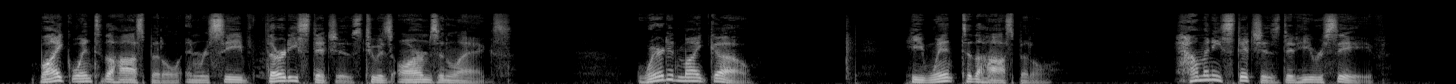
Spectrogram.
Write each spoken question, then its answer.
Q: How many stitches did he receive?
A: He received 30 stitches.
